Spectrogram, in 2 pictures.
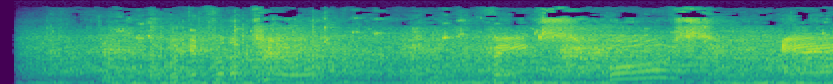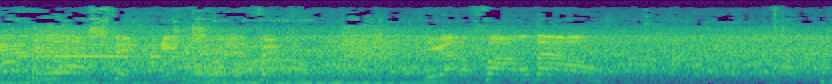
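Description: Basketball game sound from the court: a ball being dribbled on hardwood and sneakers squeaking, over a steady arena crowd rumble with voices shouting. A long sneaker squeal comes about four seconds in.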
